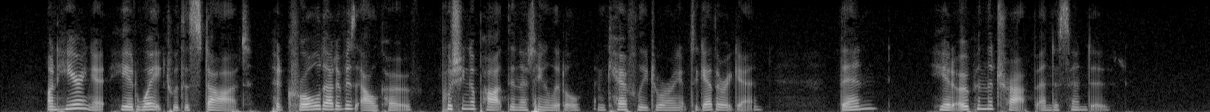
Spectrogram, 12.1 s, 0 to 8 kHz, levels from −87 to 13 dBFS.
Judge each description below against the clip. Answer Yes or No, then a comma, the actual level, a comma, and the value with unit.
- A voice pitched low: No, high, 200 Hz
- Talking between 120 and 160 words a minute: No, average, 175 wpm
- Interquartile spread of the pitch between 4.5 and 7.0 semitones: No, average, 4.0 semitones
